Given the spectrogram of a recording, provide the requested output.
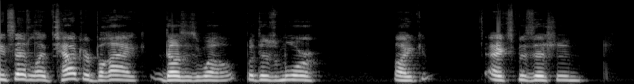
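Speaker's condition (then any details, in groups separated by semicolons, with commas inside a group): Cerebral palsy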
